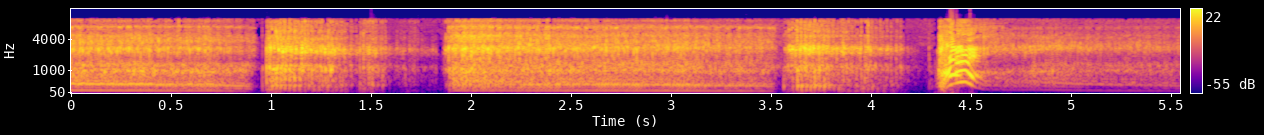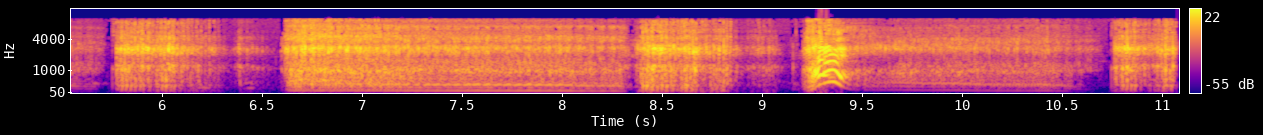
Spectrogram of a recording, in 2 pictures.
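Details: Dog guarding a candy cane chew bone, growling at the person nearby: sustained low rumbling growls lasting a second or two each, separated by short gaps, with sharp snarling yips twice.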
